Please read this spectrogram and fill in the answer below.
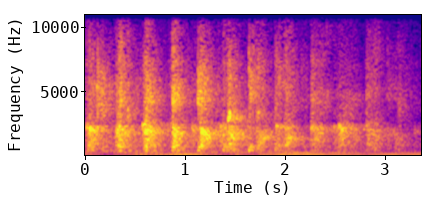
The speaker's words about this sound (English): Can we clap hands as you guys have a seat?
